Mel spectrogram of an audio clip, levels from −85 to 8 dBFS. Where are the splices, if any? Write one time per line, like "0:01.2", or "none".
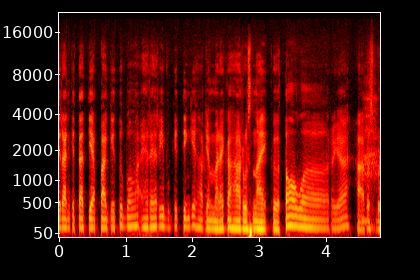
0:02.2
